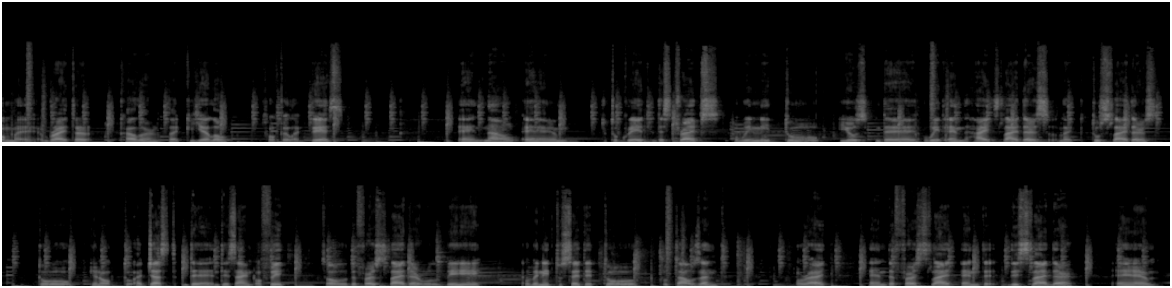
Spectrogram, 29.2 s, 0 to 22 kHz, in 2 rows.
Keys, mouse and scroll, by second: 2.0 click, 9.0 click, 12.6 click, 14.8 click, 21.4 click, 22.0 KP_2, 22.6 KP_0, 23.8 Return, 25.6 click.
